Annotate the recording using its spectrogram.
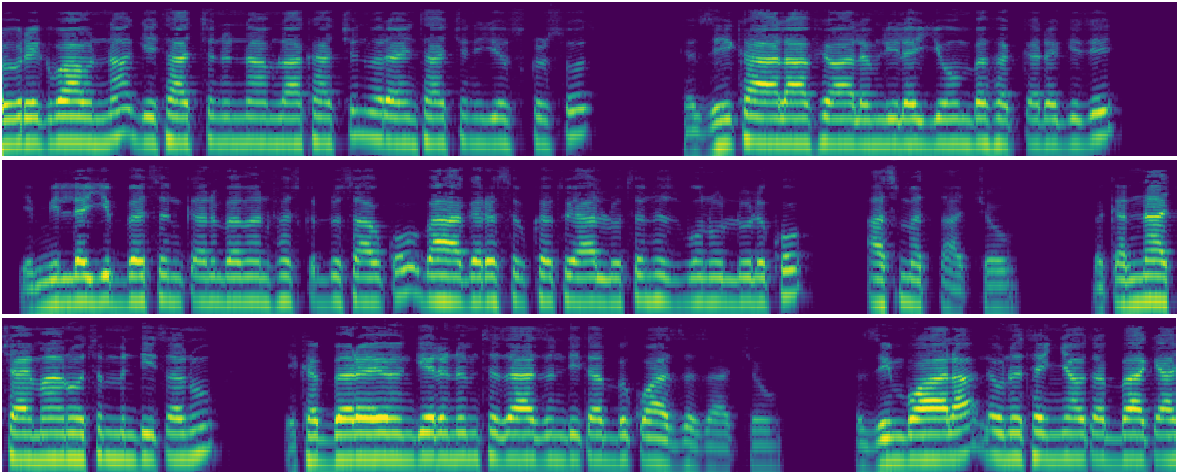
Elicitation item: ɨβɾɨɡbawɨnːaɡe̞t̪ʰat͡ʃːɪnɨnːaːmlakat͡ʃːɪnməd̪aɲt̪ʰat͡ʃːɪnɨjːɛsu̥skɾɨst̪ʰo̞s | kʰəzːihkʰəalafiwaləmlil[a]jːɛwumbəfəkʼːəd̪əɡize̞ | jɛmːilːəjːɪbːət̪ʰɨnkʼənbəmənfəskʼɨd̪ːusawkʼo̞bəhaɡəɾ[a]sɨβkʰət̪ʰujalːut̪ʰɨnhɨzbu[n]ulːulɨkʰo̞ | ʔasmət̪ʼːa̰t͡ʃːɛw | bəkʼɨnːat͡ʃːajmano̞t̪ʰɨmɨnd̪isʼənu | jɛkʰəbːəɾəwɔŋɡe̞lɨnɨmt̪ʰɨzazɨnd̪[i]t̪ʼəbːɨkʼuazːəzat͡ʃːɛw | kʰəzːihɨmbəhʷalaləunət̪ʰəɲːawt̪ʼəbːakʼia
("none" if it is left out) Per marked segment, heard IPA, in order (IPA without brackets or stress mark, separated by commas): ə, ə, n, i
